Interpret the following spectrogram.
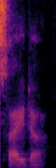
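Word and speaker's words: CIDR: your CER blocks right C is actually an acronym we're also going to look at it in the slides today but pronounce cider so you have your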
